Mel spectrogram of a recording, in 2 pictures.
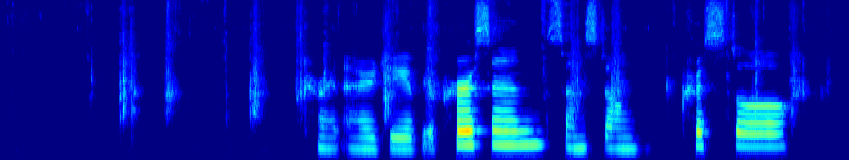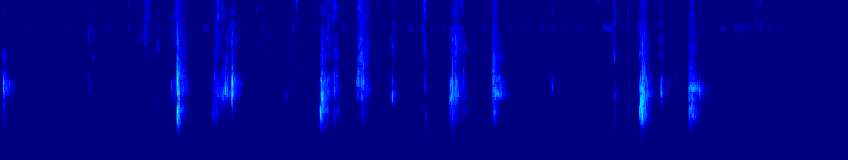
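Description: Playing cards riffle and flick softly as they are shuffled.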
